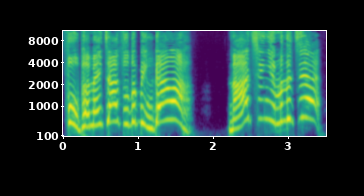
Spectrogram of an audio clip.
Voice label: upgrade, zh-hant

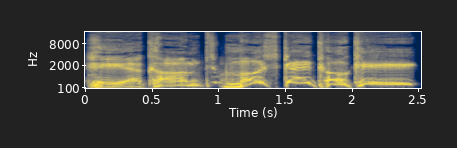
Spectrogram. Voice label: loading, de; Cookie Run

